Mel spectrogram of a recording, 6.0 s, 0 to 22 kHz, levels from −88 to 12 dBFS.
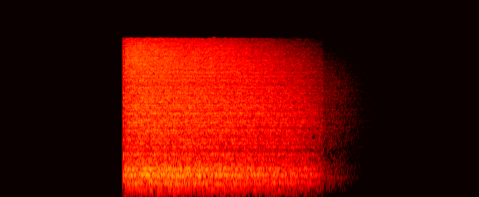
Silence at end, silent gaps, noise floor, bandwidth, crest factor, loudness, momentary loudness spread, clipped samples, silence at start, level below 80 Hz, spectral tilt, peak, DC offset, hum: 1.95 s; none; -90 dBFS; 11.5 kHz; 20 dB; -24 LUFS; 16 LU; under 0.1%; 1.55 s; -68 dBFS; -0.5 dB/octave; -10 dBFS; under 0.1%; none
